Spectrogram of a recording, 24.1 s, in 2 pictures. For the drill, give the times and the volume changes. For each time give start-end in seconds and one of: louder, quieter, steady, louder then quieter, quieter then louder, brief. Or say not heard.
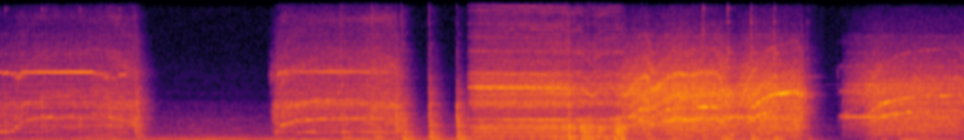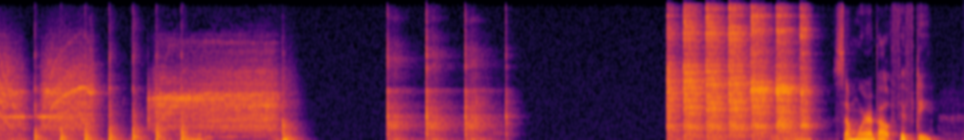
0.0-15.8 louder then quieter.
